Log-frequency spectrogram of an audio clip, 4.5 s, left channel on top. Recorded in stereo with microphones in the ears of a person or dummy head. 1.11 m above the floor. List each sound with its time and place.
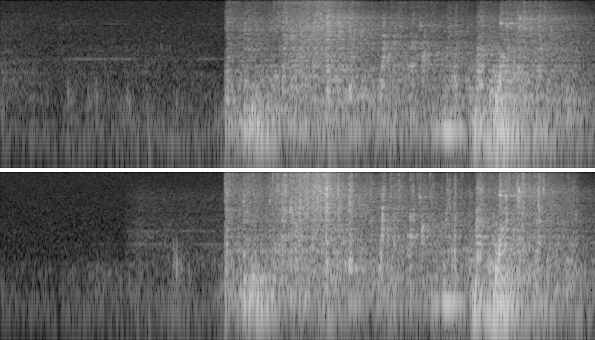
1.7 s boiling: 65° right (ahead or behind), 1.1 m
